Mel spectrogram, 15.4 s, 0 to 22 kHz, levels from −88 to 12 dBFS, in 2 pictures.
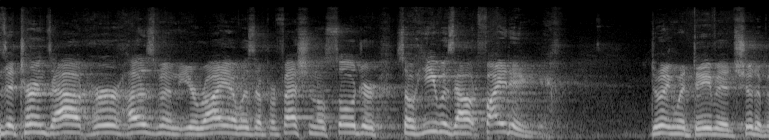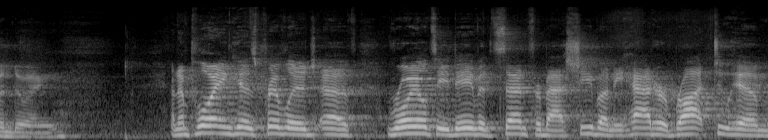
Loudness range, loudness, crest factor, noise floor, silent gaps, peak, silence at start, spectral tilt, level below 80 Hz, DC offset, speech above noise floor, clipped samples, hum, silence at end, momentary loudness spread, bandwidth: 4 LU; -20 LUFS; 16 dB; -52 dBFS; none; -4 dBFS; 0 s; -5.5 dB/octave; -56 dBFS; under 0.1%; 32 dB; under 0.1%; none; 0 s; 8 LU; 16 kHz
